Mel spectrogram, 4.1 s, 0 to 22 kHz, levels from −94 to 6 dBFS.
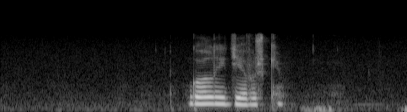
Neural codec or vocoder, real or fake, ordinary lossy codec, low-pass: none; real; none; 7.2 kHz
